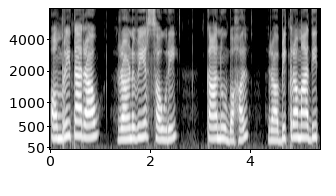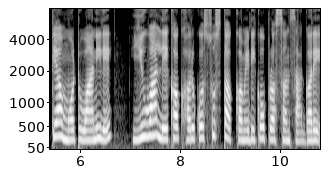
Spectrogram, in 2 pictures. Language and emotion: Nepali, neutral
